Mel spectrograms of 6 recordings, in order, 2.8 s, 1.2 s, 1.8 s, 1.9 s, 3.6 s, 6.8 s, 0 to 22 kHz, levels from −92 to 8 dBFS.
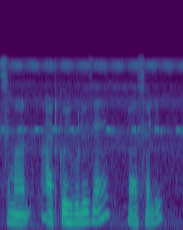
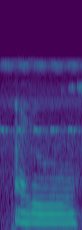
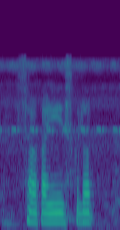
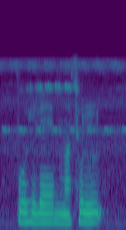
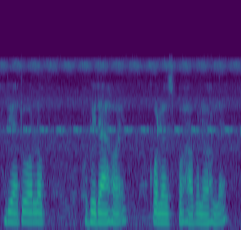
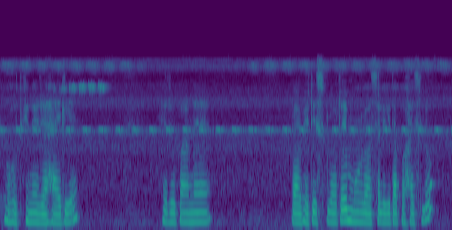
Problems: none marked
